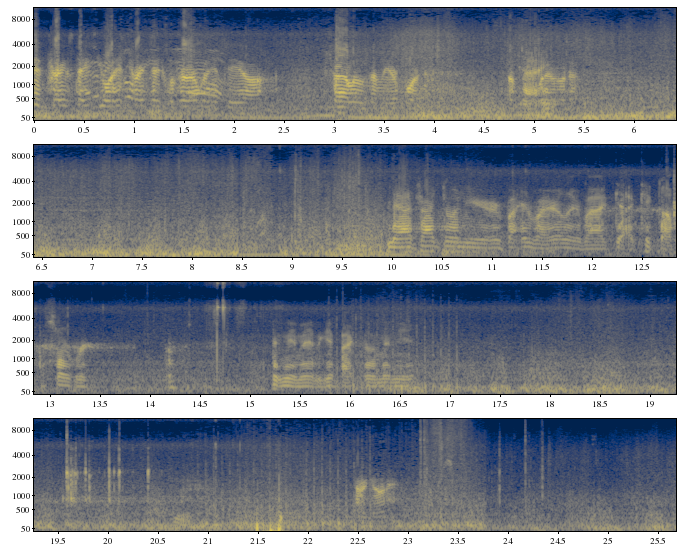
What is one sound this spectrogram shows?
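Wind rushes loudly past a falling skydiver.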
